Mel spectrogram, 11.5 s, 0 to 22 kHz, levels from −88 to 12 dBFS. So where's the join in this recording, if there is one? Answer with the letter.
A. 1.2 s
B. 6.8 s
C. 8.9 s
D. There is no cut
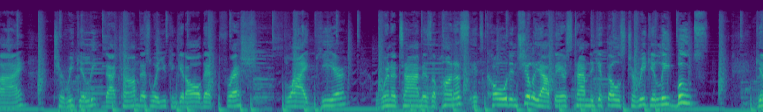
A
